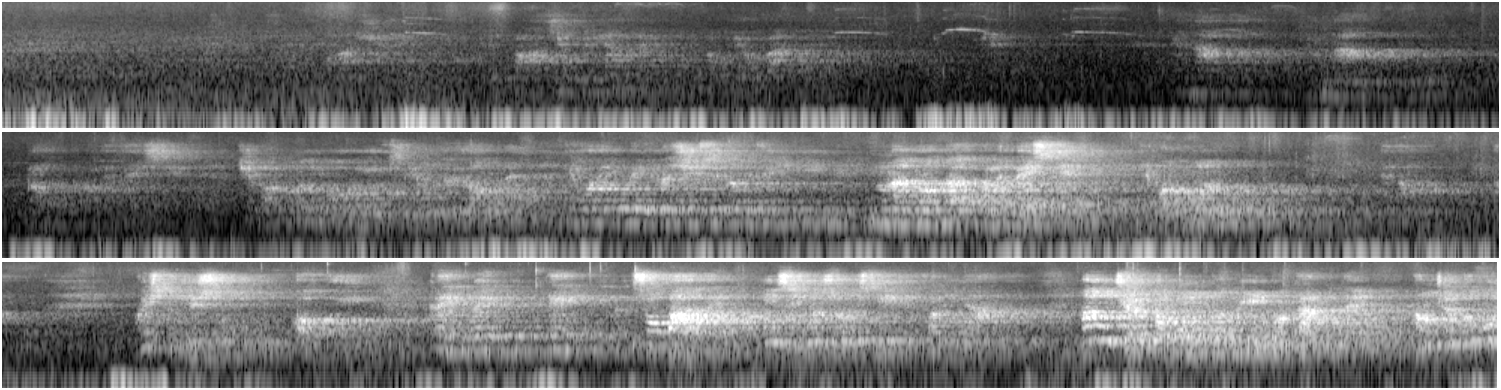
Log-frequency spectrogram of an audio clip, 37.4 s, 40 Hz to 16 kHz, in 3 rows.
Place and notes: Sound postcard of the streets of Palermo on the 23rd of June. This track is a composition of different recordings made on this day in the garden of the Palazzo dei Normanni, in San Giovanni degli Eremiti, in the cathedral of Palermo and in the streets of the historical center.
Recorded on a Zoom H4N.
